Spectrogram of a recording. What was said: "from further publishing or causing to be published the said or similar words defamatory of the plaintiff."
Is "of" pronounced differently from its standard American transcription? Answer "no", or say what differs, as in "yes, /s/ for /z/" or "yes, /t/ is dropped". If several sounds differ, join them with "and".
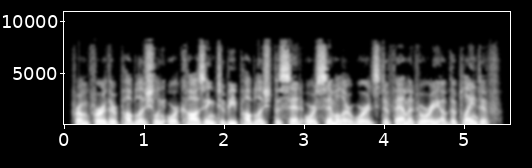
no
